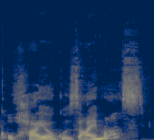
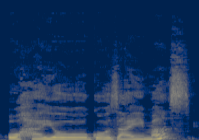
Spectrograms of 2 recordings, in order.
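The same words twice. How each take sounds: First: The long vowels are cut short. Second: The long vowels are held full length. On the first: The speaker calls it wrong. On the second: The speaker calls it right.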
